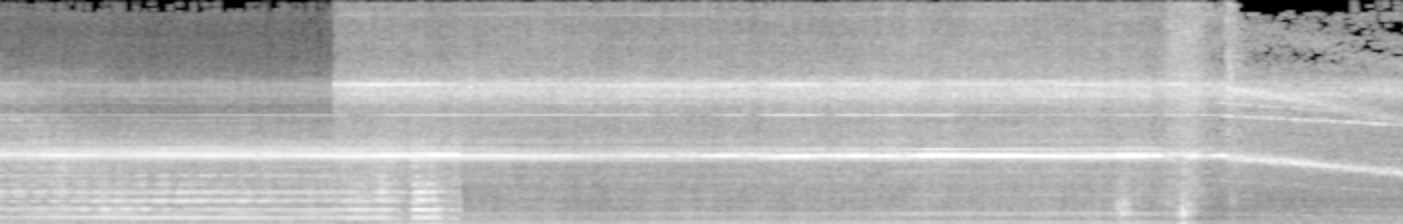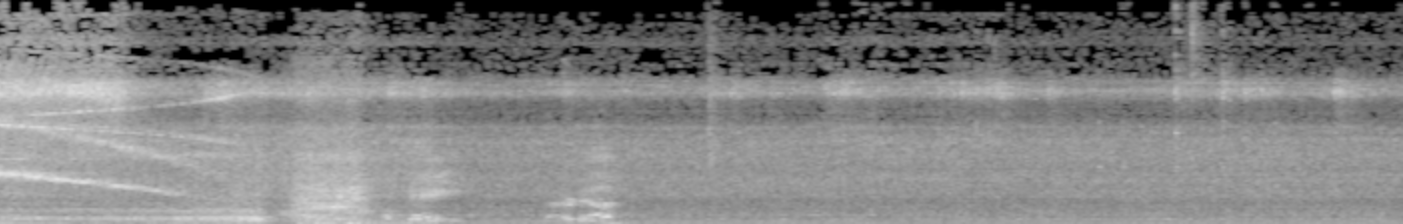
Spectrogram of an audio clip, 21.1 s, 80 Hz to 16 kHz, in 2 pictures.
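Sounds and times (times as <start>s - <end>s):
cutting tones: 0.0s - 13.0s
milling machine spindle whine: 0.0s - 13.6s.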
